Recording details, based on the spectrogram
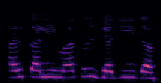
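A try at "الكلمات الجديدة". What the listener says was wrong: मीम को खींचे. अल कलिमातुल जदीदतु.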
